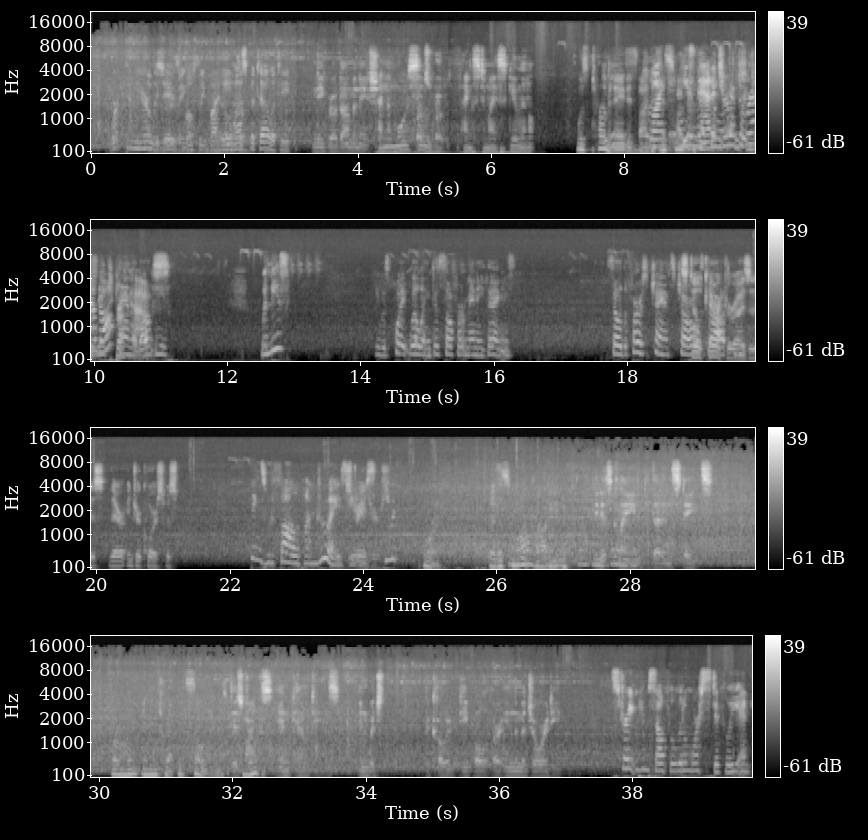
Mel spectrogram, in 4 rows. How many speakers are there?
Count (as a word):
eight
